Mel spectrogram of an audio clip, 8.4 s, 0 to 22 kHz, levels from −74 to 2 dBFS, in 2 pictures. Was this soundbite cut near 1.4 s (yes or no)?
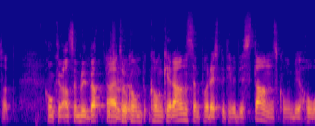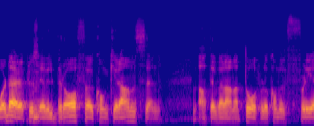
no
